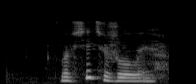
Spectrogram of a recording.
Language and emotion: Russian, neutral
